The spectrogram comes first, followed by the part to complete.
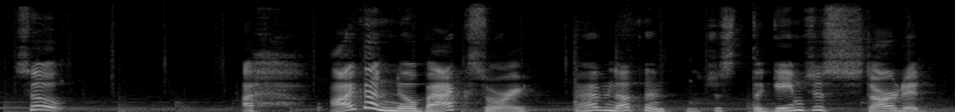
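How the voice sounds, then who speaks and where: A woman's voice: on the high side, big pitch swings, moderate pace, fairly bright tone, faint music behind. Chatty woman narrating her gameplay. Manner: chatty, self-mocking, does voices for characters. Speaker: let's play host. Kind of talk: casual gameplay commentary.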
